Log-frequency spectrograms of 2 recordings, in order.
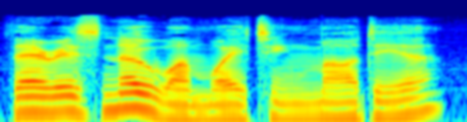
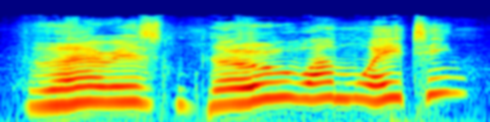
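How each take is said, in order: First: Said in the usual way. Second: Slow, high, loud and majestic; majestic accents. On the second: A narrator's reading. Missus Wilfer repeats her daughter's words, majestic disbelief. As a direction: repeat it with grand, drawn-out majesty. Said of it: "in majestic accents".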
